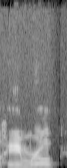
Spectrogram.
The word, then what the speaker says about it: Haimerl: my name is hey Merle it's like hey to a guy named Merle that's how you pronounce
